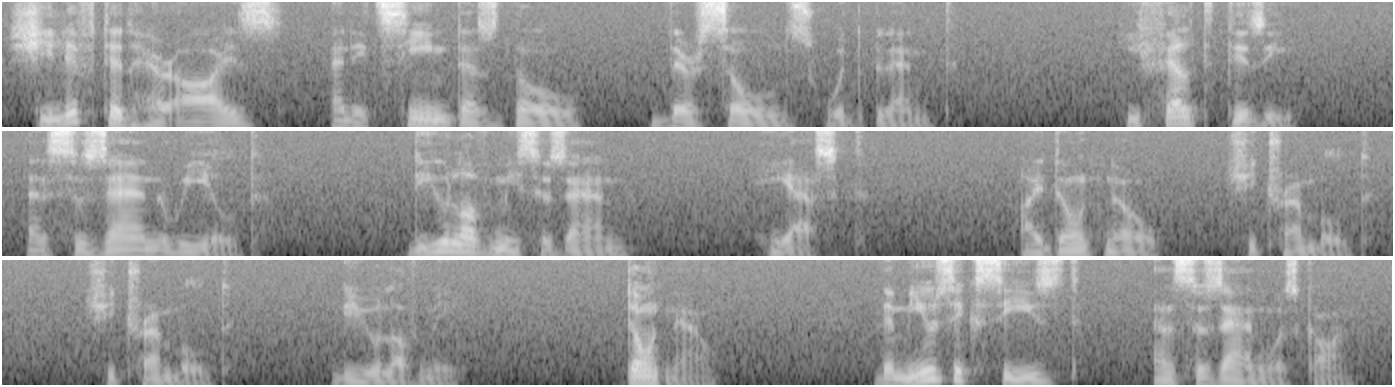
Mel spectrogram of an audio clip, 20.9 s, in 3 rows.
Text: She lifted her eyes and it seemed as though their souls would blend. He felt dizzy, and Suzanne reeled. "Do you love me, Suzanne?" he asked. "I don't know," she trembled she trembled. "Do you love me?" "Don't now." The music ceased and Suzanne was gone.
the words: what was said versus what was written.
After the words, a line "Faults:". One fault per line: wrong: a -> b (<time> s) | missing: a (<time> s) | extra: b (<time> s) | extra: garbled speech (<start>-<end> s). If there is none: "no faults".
She lifted her eyes and it seemed as though their souls would blend. He felt dizzy, and Suzanne reeled. "Do you love me, Suzanne?" he asked. "I don't know," she trembled she trembled. "Do you love me?" "Don't now." The music ceased and Suzanne was gone.
Faults:
no faults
